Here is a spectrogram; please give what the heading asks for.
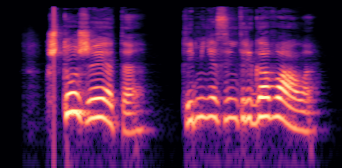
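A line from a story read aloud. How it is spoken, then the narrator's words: Young man's exclamation. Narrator (Russian): воскликнул юноша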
